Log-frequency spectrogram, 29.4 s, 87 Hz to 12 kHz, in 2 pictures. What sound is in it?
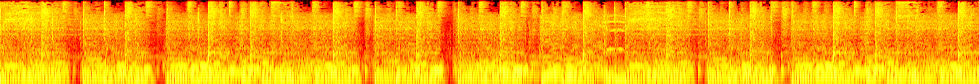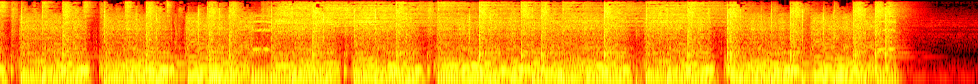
E minor 96bpm
96bpm, E, guitar, minor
